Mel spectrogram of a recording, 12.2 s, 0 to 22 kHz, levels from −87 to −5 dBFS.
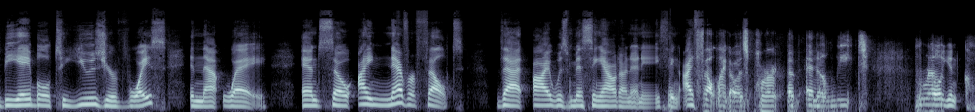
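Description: At 8.05 s, just after "was missing out on", a call audio freeze fills about 0.14 s with fading continuation. Delayed packets likely emptied the jitter buffer. Speech then resumes intact, only later.

From 8.37 to 8.40 s comes short concealed packet loss. About 20 ms is gone. The decoder bridges part of it with extrapolated sound, leaving a brief smear.

At 8.73 s a call bitrate drop sets in and lasts to the end. The rate falls from 32 to 6 kbps and bandwidth narrows from 20 kHz to 8 kHz. The speech turns coarse and muffled.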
